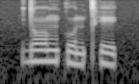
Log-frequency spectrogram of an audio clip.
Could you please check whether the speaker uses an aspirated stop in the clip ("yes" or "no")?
yes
